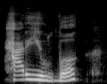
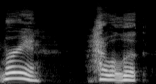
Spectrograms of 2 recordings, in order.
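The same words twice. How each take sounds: First: Slow, incredulous Brooklyn mom imitation; Fran Drescher. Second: Lightly imitated Louisiana accent; proud stepdad with a Louisiana twang. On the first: Mom answering stepdad in hunting gear, incredulous Brooklyn accent. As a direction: echo the question in disbelieving Brooklynese. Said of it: "talks like Fran Dresser". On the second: Stepdad showing mom his hunting gear, Louisiana accent. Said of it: "he's from Louisiana".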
